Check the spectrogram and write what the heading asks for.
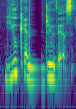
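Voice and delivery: slow, soft, steady urging; softly and slowly press the point; patient insistence. Retold or imitated. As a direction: voice the Lord calmly insisting. The Lord firmly, softly insisting.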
